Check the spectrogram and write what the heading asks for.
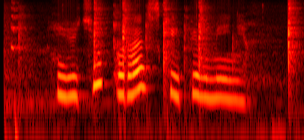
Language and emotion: Russian, neutral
